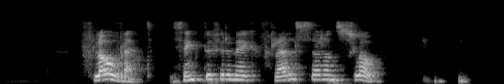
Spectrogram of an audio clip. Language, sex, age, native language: Icelandic, female, 40-49, English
